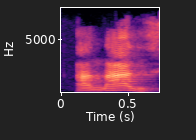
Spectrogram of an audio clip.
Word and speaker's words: análise: Ó, análise, se você for separar a sílaba, análise. Essa daqui, ó, o na, é que a sílaba tônica está acentuada, tá vendo?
